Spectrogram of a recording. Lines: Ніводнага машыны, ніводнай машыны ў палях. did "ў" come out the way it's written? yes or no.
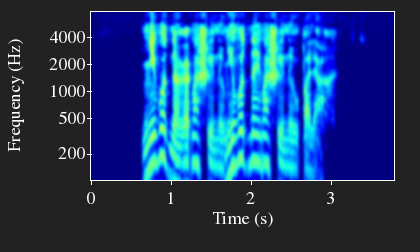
yes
